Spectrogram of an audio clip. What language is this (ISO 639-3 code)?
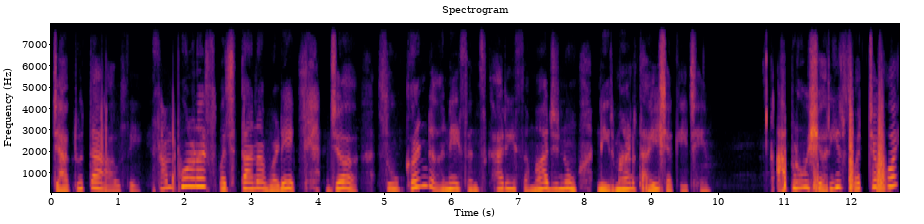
guj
